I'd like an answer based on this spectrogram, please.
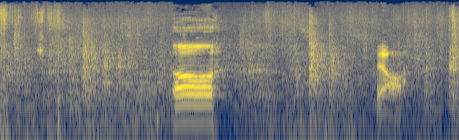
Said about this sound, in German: Macht ihr mal bitte die Tür wieder gleich dann zu. Tür zu.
